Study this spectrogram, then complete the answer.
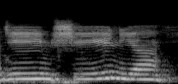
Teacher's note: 6 নম্বর মাখরাজ জিহ্বার মধ্যখান তার বরাবর উপরে তালুর সঙ্গে লাগাইয়া তিনটির উচ্চারিত হয় জিম শিন ইয়া।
